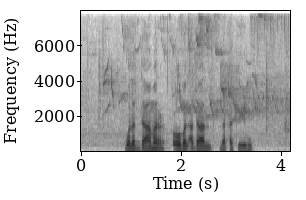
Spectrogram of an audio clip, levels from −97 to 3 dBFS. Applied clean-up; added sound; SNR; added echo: none; Bird; 14 dB; none.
